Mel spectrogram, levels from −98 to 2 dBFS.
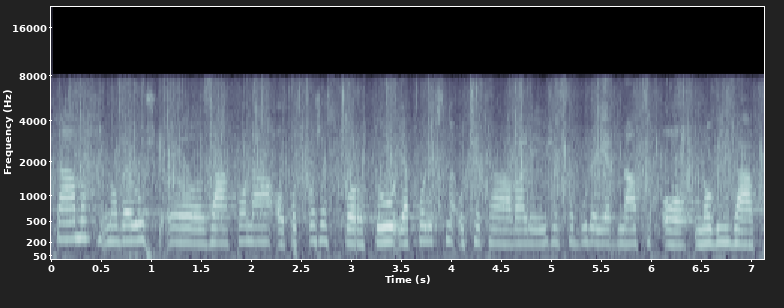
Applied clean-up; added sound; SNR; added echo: none; Applause; 6 dB; none.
